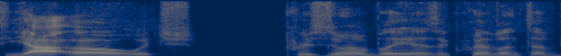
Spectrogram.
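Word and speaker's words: Ιαω: one instance which is Yota Alpha Omega the letters pronounced Yao which presumably is equivalent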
